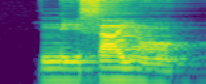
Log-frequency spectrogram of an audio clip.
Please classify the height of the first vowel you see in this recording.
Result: high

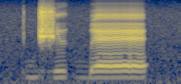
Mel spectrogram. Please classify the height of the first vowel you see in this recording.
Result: high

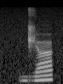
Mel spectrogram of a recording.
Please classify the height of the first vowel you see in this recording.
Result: low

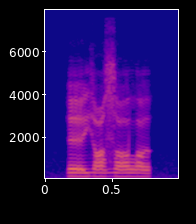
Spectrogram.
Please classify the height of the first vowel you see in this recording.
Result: mid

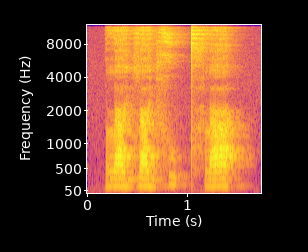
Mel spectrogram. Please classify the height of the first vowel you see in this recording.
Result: low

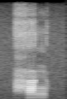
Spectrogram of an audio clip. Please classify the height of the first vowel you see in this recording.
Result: low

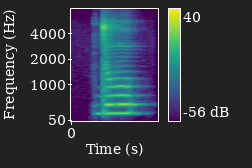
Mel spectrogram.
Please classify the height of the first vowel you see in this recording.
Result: high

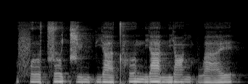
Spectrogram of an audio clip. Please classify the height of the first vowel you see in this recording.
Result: mid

